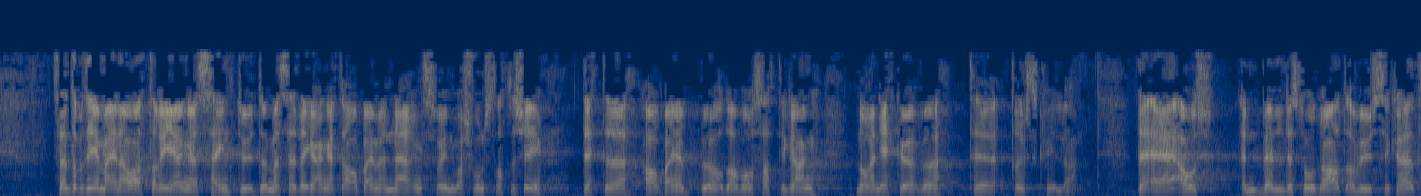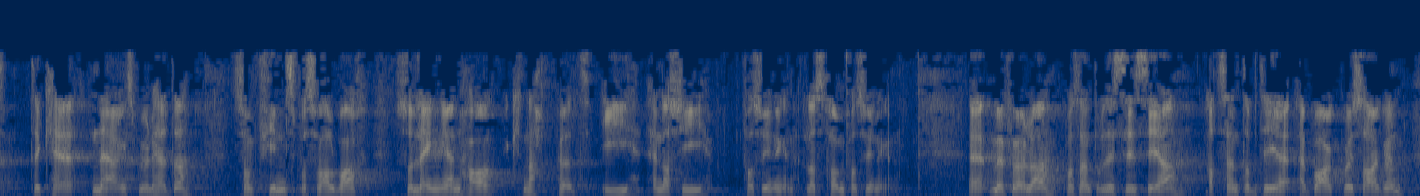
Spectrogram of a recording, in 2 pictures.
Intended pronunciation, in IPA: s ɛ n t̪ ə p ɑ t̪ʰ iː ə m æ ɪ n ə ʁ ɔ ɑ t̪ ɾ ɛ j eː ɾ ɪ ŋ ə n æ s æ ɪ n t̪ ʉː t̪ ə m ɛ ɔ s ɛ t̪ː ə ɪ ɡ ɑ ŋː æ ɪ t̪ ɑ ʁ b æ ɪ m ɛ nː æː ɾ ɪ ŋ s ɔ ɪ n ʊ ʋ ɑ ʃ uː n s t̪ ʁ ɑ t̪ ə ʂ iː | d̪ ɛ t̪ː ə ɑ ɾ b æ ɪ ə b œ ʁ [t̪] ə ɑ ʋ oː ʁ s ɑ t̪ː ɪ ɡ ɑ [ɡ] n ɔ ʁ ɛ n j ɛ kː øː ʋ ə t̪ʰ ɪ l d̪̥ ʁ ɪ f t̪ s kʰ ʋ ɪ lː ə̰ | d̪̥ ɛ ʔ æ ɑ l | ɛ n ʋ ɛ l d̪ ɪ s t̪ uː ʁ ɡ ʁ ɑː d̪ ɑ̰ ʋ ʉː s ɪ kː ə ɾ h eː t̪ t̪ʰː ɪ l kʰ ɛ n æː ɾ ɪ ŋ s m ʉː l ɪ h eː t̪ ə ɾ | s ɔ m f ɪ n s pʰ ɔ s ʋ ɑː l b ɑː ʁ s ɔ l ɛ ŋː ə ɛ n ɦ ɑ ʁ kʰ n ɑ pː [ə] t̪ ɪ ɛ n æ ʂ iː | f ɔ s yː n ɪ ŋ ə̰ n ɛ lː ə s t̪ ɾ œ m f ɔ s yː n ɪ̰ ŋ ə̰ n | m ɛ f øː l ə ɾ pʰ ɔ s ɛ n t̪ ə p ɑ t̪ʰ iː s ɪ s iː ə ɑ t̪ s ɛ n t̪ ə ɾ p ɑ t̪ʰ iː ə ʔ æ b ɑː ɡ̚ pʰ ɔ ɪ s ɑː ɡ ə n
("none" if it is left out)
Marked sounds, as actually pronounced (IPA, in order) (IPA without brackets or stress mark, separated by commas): d̪, ŋ, ə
